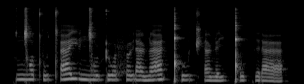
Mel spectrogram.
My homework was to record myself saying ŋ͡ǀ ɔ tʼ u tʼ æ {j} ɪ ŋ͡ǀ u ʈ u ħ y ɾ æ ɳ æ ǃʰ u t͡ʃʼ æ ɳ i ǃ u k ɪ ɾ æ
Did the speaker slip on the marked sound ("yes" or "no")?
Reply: no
